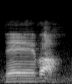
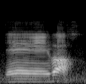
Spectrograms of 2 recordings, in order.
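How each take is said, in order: First: The word ends with a breathy h sound. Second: The word ends with a breathy h sound.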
